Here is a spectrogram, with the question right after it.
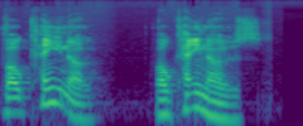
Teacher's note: Volcanoes is another word that can be spelled with an E, so OES or OS. And again, the stress is in the middle, on the middle syllable.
